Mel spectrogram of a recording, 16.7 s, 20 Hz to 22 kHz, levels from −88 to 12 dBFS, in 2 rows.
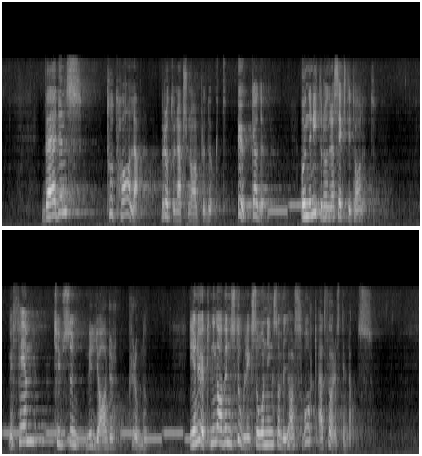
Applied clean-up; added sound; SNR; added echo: neural separator model SepFormer DNS4.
